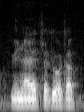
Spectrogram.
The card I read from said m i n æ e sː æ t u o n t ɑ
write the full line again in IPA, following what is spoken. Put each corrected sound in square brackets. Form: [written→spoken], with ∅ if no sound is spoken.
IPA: m i n æ e [sː→tː] æ t u o [n→∅] t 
